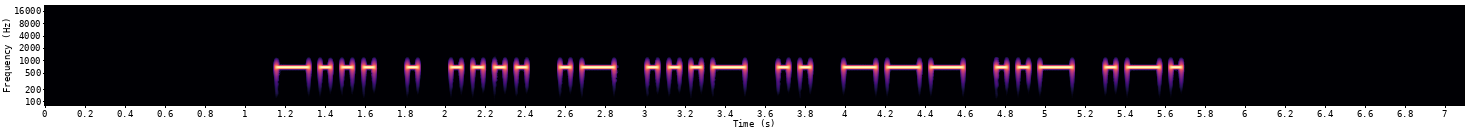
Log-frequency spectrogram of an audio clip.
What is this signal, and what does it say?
Morse code, heard as a keyed tone, about 22 wpm, 700 Hz. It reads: BEHAVIOUR
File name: 9 Letter Words - First 3 Letters Given - 22wpm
